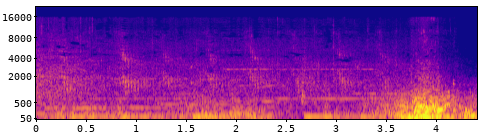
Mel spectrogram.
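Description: Cinematic logo-trailer soundtrack of music and sound design: a low rumble under held tones, swelling loudly just before the end.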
